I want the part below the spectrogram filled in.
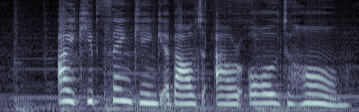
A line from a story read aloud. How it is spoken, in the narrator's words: Sunny replied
